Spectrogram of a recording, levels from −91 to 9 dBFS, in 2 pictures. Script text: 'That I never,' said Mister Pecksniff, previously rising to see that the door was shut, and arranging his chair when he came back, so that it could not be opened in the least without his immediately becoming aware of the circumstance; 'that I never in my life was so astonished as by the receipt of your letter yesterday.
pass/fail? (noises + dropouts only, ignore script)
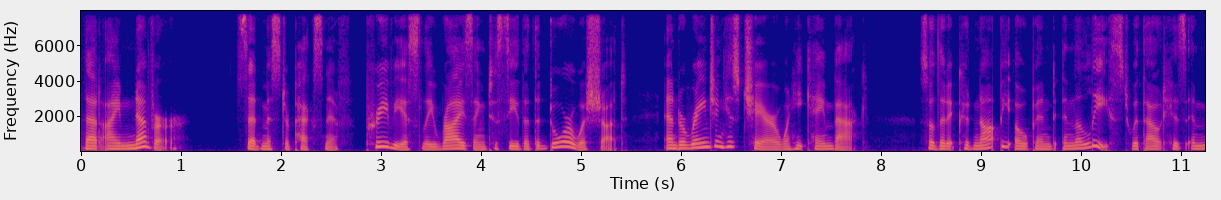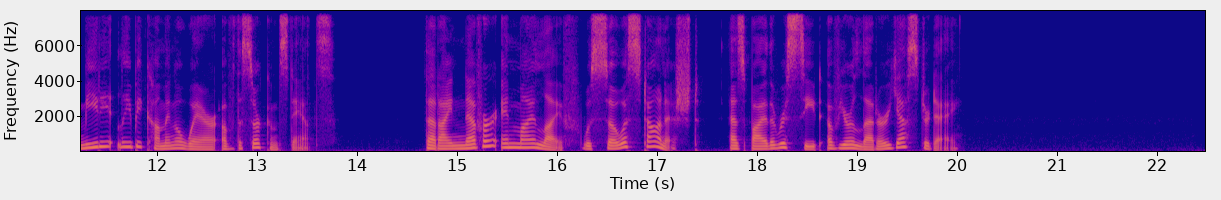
pass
